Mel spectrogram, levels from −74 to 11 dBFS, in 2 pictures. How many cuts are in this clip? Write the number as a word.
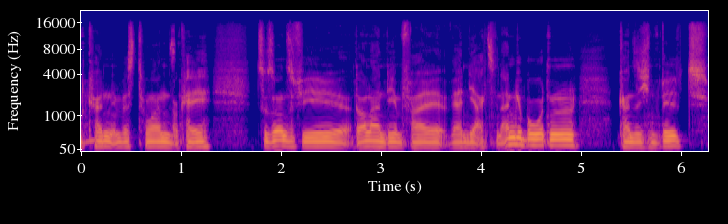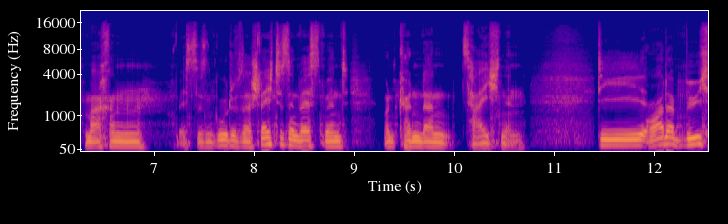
two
